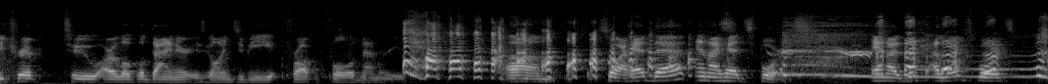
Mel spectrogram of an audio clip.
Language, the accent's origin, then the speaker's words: English; Cleveland, Ohio, United States; I grew up in a pretty football crazed part of the country in Ohio. For me, I grew up in Cleveland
